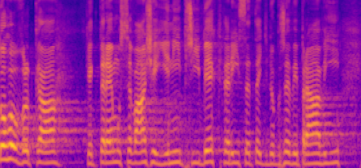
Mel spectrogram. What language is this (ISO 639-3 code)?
ces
